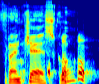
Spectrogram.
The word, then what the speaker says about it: Francesco: Francesco. Is that the good pronunciation?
